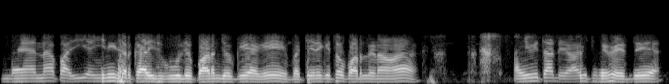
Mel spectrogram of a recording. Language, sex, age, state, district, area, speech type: Punjabi, male, 18-30, Punjab, Gurdaspur, urban, conversation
